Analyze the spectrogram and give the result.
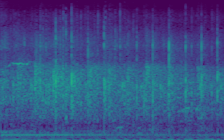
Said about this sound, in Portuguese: É, enquanto a gente tira a foto, vocês podem aplaudir ela mais uma vez.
